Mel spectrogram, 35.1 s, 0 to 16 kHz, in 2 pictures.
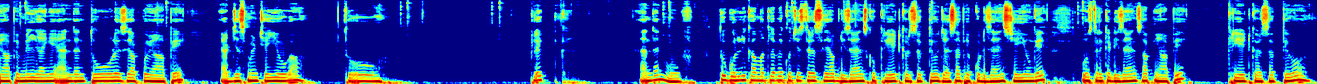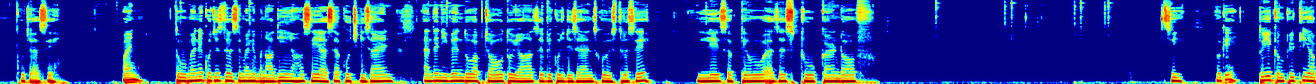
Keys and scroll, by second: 16.7 Up, 16.9 Up, 17.4 Left, 17.7 Left, 17.9 Left, 18.1 Left, 19.2 Right, 21.9 space.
